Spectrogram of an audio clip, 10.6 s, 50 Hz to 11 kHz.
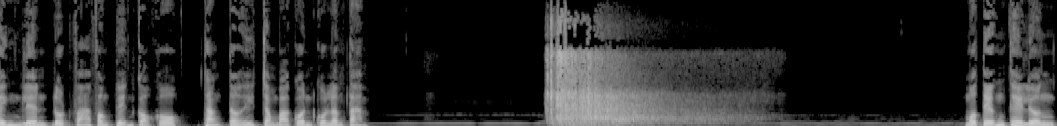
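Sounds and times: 
speech: 0.0 - 3.8, 9.6 - 10.5
large artillery shell fired in a battle, cannon blast with rumbling decay: 5.5 - 7.7.

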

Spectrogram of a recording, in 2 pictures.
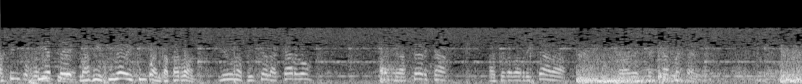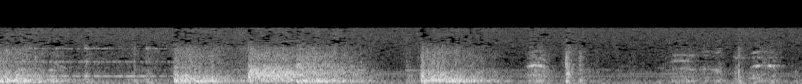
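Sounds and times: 
speech: 0.0 - 8.0
constant rough rumble: 1.1 - 13.2
tear gas canisters going off during a street protest at a barricade: 5.6 - 14.3
gunshots during a street protest at a barricade: 5.8 - 6.8, 9.7 - 13.1.

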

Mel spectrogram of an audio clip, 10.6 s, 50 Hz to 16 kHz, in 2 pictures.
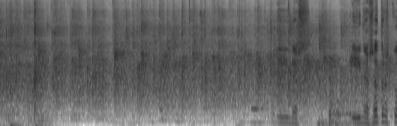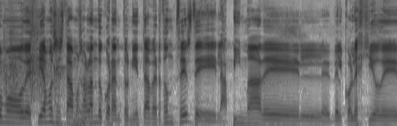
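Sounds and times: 
applause for two local associations at a community event in Fitero: 0.0 - 6.7
speech: 3.7 - 10.5.

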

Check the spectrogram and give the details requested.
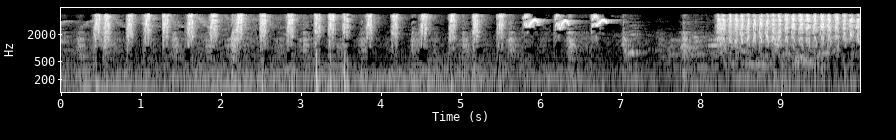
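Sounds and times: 
Greater green leafbird song with sharp chips, whistled slurs and buzzy trill: 0.0 - 7.0, 8.1 - 9.9.

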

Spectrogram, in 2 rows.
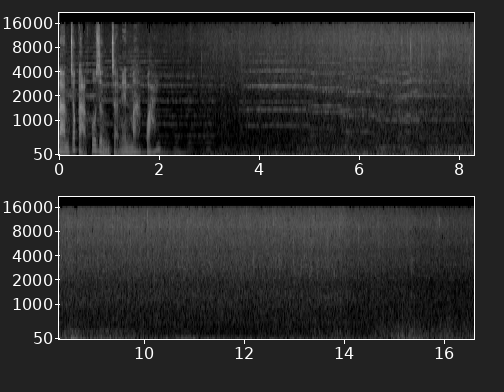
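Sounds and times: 
speech: 0.0 - 2.2
heavy rain pouring down in a forest: 0.0 - 16.6
rolling thunder in a forest: 4.7 - 11.1, 14.6 - 16.6.

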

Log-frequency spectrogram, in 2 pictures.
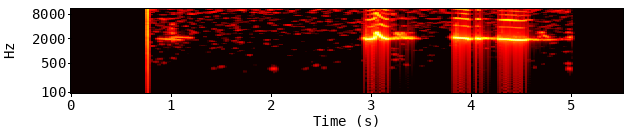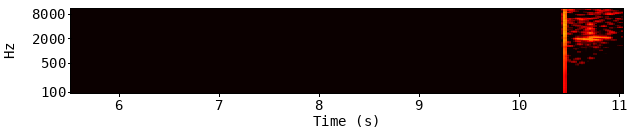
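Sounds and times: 
partridge song of clicks and whistles: 2.9 - 5.0.

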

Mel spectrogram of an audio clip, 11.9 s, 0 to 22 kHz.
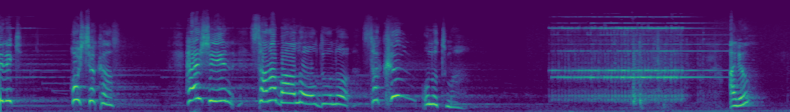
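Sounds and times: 
speech: 0.0 - 0.4, 1.1 - 1.9, 2.8 - 7.0, 11.0 - 11.4
telephone ringing with an electronic trill: 8.2 - 11.2.

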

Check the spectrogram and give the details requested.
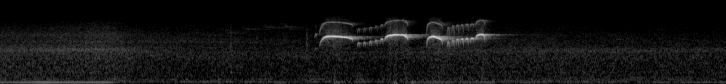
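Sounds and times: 
bird song: 2.2 - 5.2.

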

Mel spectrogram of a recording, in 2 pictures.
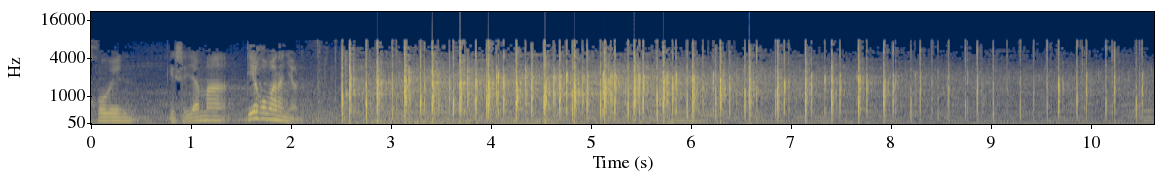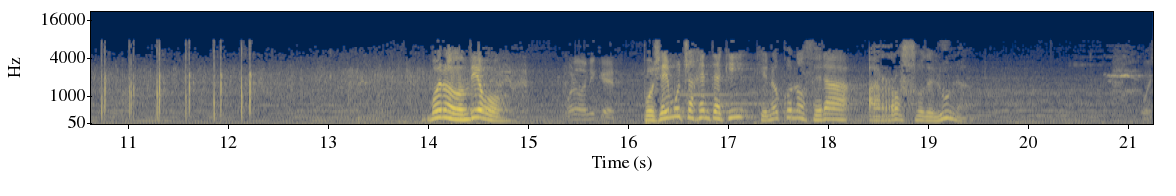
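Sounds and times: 
speech: 0.0 - 2.4, 14.0 - 14.9, 15.6 - 19.5
audience applause: 2.4 - 12.4.

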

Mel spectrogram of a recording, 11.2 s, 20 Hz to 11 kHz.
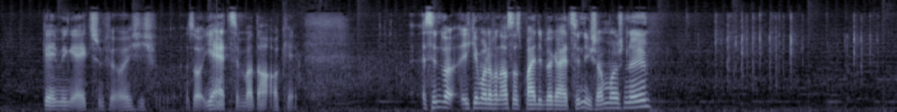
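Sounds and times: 
low hum: 0.0 - 11.2
speech: 0.5 - 4.1, 5.3 - 8.3
quiet typing on a computer keyboard during a gaming session: 8.9 - 10.0, 10.6 - 11.1.

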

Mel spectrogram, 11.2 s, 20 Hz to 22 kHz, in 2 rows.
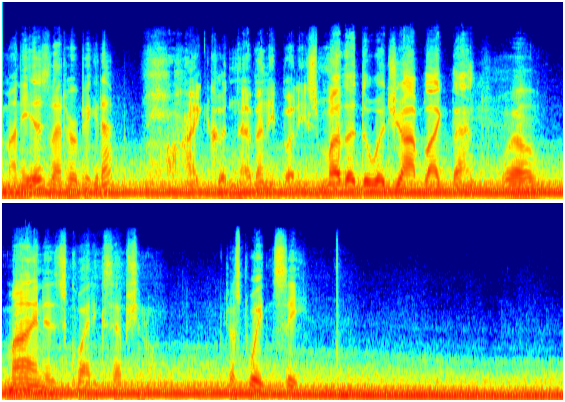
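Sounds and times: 
speech: 0.0 - 7.1, 7.8 - 8.7
car engine humming while driving and turning: 0.0 - 11.2.

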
